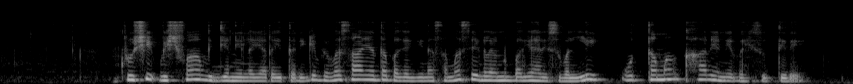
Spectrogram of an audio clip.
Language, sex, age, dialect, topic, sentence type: Kannada, male, 18-24, Mysore Kannada, agriculture, statement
